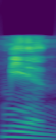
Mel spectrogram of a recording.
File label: "mien3", Taiwanese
